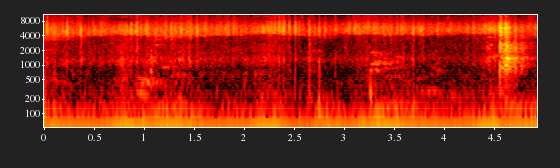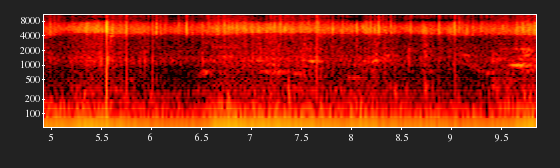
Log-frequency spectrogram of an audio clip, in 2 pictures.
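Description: Battered jute-leaf fritters sizzling steadily in shallow oil in an iron karahi, with small ticks and one sharp crackle about four and a half seconds in.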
